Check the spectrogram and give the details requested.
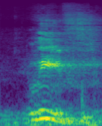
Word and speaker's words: Leif: Do you pronounce it Leif or Leif? Leif.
